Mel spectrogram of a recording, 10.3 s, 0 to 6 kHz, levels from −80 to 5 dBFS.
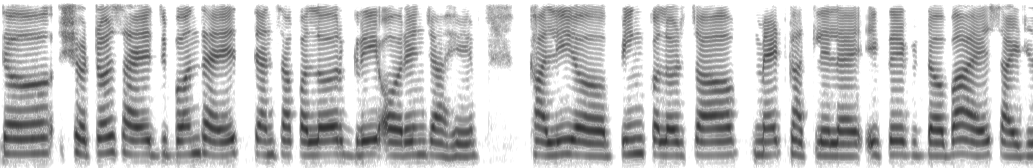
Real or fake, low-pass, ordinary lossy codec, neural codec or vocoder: real; 5.4 kHz; none; none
